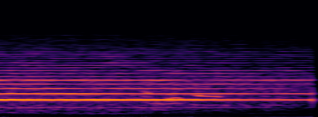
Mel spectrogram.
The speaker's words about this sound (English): Emergency sirens roar at the Chevron refinery in Richmond, while a fire at the refinery sends flames and a plume of thick black smoke into the sky. The alarm means shelter in place.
